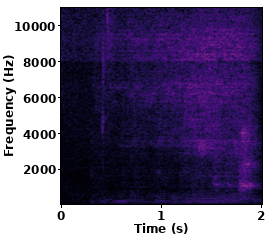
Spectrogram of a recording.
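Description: Soft, low rumbling snore from a sleeping puppy, with a faint buzzing tone on the breath.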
